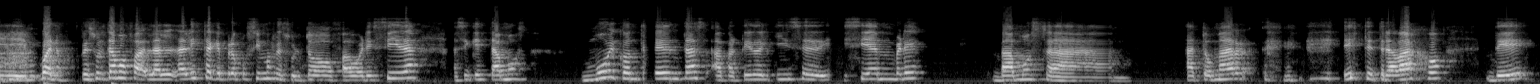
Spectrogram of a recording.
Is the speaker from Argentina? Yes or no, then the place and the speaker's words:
yes; La Plata, Buenos Aires Province, Argentina; Yo soy de La Plata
